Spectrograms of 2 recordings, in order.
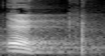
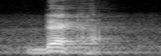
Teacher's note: এই যে এইটার উচ্চারণ হচ্ছে এক, একটু বিবৃত উচ্চারণ হবে। তারপরে দেখা, তুমি দেখো দেখা।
